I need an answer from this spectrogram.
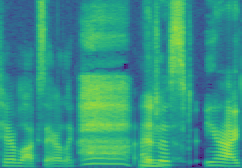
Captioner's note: gasps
